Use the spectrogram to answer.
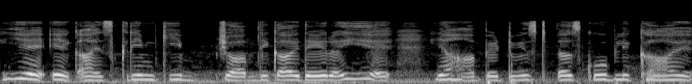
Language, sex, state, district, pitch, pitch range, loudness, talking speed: Hindi, female, Haryana, Rohtak, 210 Hz, 195-220 Hz, -16 LUFS, 140 wpm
